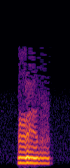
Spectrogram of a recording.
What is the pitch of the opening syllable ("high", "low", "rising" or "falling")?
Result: high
